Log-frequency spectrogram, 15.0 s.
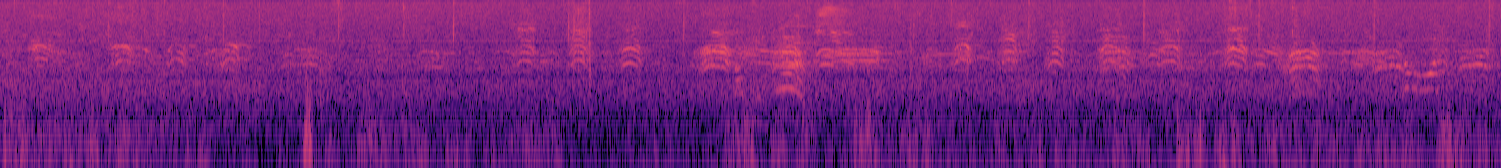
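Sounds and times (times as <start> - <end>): birds honking calls: 4.2 - 15.0.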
